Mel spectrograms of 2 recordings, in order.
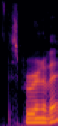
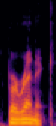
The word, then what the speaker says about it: Spiranac: I've already seen where Paige Spiranovac, is that how you say her name? It's Paige Spiranac. Yeah. Spiranac.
